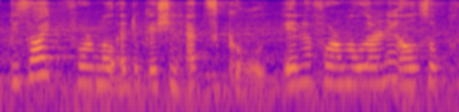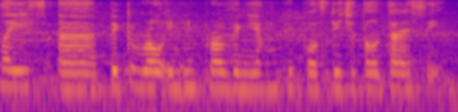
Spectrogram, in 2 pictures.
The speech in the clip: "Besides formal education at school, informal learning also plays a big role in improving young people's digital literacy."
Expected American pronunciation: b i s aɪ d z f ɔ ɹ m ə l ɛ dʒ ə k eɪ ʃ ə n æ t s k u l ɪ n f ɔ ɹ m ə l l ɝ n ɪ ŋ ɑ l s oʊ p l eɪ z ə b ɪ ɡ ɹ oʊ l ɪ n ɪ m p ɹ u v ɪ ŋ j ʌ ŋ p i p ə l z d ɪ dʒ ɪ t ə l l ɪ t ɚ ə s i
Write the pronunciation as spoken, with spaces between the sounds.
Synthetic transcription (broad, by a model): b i s aɪ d f ɔ ɹ m ə l ɛ dʒ ə k eɪ ʃ ə n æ t s k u l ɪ n f ɔ ɹ m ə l l ɝ n ɪ ŋ ɑ l s oʊ p l eɪ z ə b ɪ ɡ ɹ oʊ l ɪ n ɪ m p ɹ u v ɪ ŋ j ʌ ŋ p i p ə l s d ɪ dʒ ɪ t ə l l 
